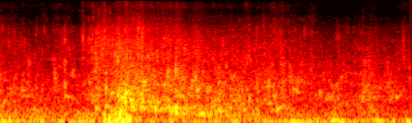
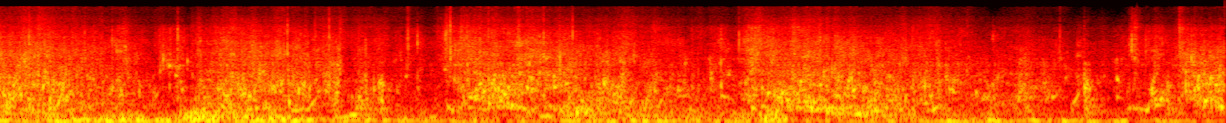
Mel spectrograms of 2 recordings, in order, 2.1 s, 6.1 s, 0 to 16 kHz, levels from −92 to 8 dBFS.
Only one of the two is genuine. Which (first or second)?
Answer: first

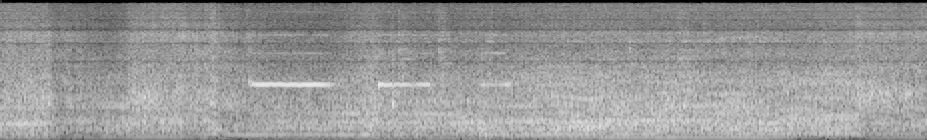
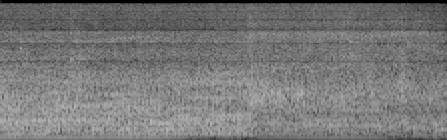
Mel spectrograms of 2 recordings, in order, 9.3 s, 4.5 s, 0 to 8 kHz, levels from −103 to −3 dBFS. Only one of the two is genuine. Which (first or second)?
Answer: second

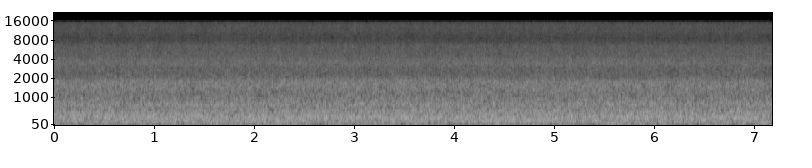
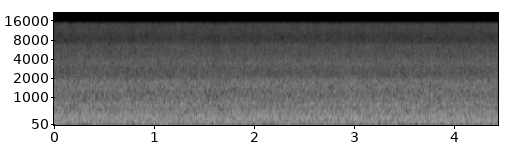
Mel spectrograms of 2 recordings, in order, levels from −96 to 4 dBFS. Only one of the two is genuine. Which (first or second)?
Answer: first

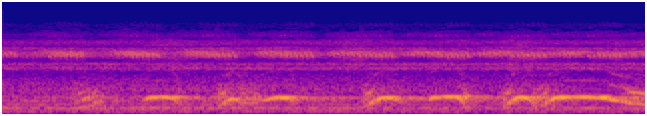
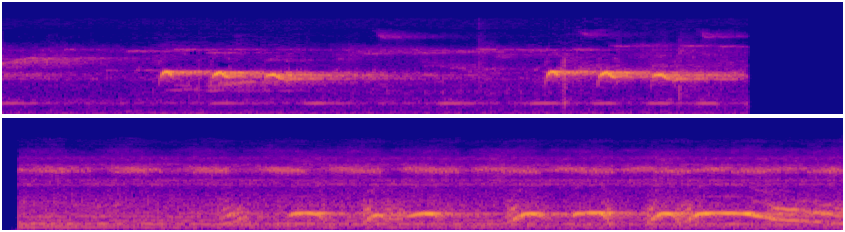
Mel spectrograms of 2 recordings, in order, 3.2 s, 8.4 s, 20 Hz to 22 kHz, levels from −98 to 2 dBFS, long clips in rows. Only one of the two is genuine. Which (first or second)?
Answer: second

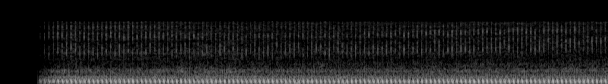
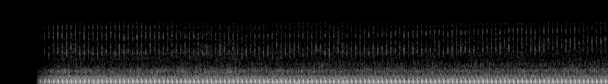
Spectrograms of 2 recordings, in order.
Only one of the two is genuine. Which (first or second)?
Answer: second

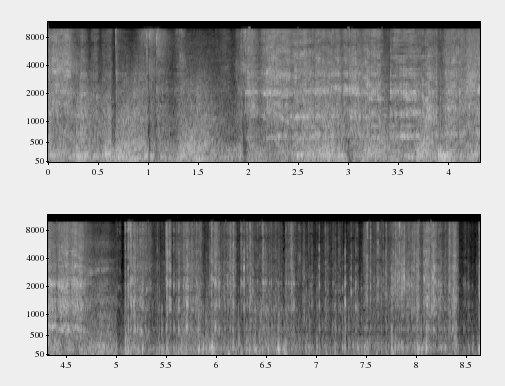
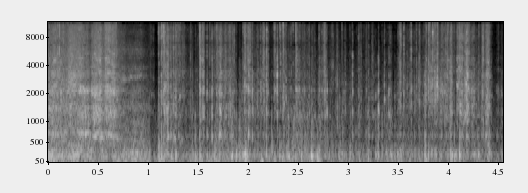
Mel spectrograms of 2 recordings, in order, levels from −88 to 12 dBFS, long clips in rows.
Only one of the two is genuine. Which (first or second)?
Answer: first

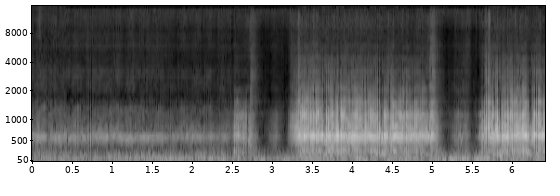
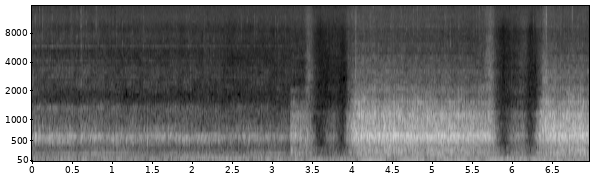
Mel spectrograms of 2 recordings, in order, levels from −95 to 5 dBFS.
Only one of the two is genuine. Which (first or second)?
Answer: second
